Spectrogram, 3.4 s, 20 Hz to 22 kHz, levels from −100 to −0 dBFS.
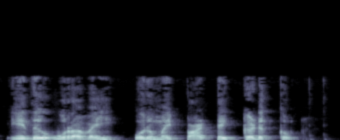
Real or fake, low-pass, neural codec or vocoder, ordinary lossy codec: real; 9.9 kHz; none; MP3, 48 kbps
